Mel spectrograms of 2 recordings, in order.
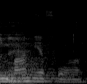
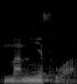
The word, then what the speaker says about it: Maameefua: It's almost spelled out phonetically, the way it sounds phonetically. It's like Maameefua.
